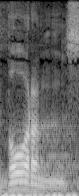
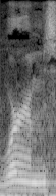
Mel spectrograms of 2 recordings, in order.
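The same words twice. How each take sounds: First: The word begins with a V sound. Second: The word begins with an English W sound.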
